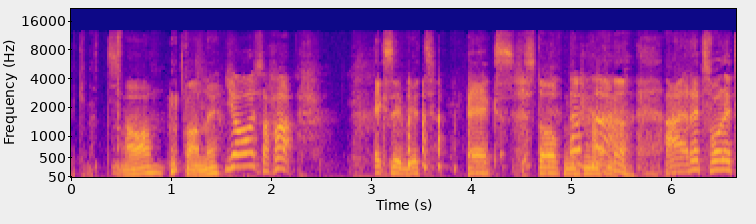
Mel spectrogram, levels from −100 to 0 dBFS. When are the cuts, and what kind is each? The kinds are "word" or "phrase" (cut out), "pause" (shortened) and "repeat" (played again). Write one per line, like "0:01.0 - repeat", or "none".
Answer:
0:01.1 - word
0:01.8 - phrase
0:03.9 - pause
